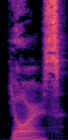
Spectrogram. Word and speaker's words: yours: But notice that the S at the end sounds like the letter Z. Z. Yours.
